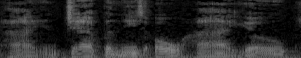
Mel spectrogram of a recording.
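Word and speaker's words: おはよう: say hi in Japanese Ohio like the state Ohio this means good morning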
